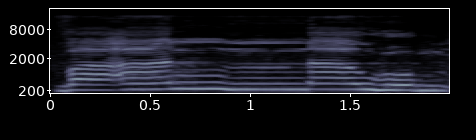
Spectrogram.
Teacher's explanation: نون مشدد ہے یہاں پر غنہ کریں گے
